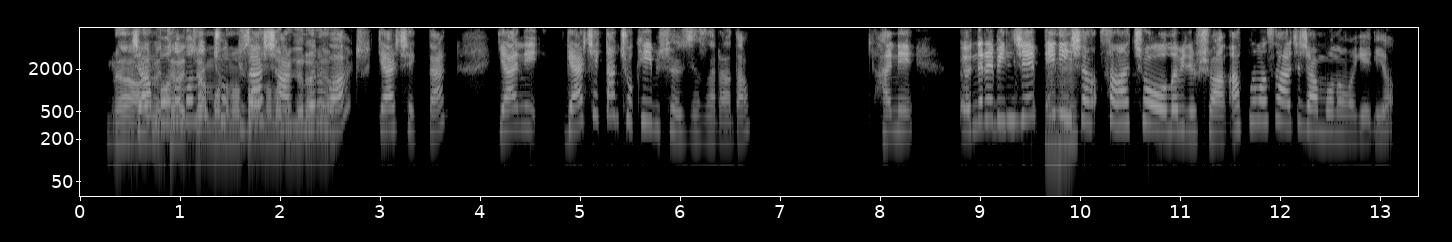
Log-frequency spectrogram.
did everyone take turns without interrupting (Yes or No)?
No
